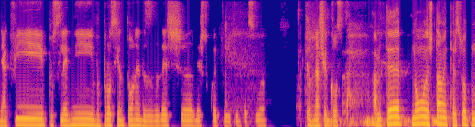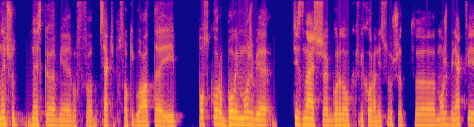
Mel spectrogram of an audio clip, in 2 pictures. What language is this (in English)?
Bulgarian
